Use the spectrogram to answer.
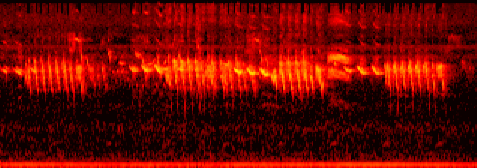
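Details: At a singing contest, a fiery Lined seedeater delivers near-continuous song: fast buzzy trills laced with sharp whistled notes, three linked phrases over six seconds.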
